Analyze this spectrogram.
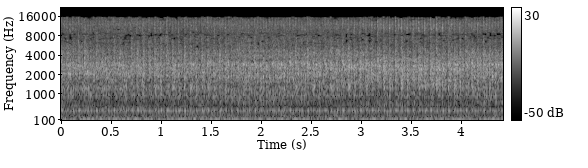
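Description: Tractor diesel engine idling steadily with a constant low hum.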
